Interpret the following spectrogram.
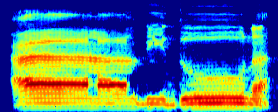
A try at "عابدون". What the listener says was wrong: জি এবার ক্লিয়ার আসছে।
